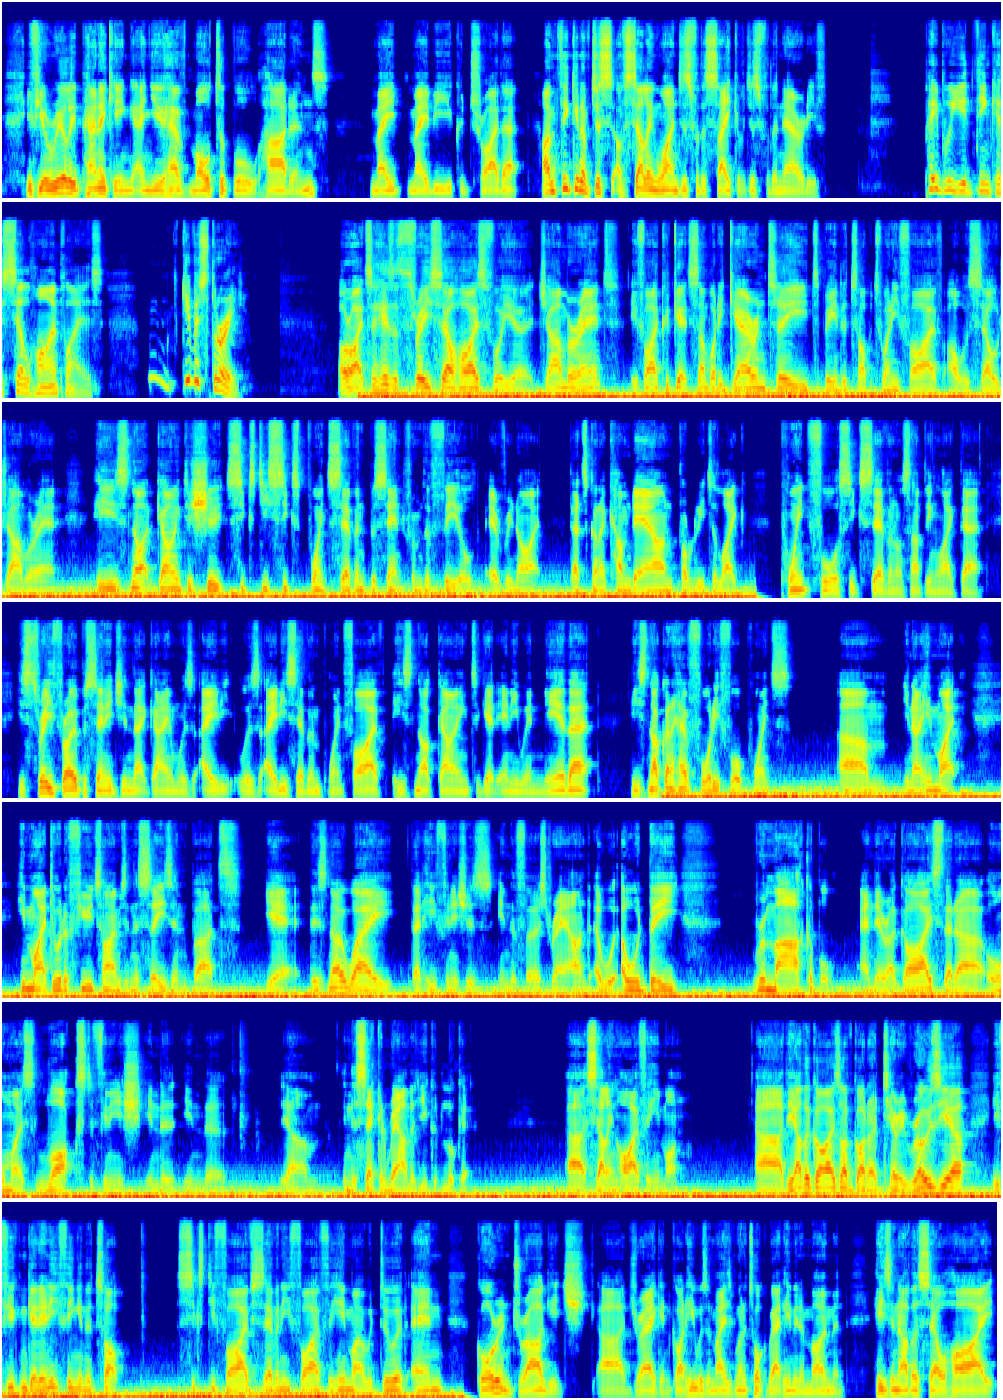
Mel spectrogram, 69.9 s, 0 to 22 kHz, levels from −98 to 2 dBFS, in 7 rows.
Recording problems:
low rumble; noticeable; from 14 to 28 s and from 37 s to 1:05; 20 dB below the speech

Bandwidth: 14.5 kHz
